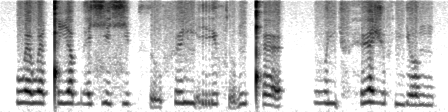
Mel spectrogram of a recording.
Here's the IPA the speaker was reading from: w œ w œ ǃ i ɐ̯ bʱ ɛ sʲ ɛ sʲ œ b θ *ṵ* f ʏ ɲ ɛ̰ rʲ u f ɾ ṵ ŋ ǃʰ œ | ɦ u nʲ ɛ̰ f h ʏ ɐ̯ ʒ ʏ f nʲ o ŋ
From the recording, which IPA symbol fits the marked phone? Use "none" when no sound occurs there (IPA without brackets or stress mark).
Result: ṵ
